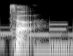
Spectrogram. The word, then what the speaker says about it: to: infinitive to and go the infinitive always uses two but sometimes we do not say two we change the sound and we say tah tah we take the two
